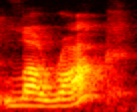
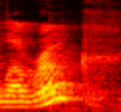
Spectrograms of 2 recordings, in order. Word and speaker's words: LaRoque: of our patreon viewers lorac instead of LaRoque yeah I suck so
